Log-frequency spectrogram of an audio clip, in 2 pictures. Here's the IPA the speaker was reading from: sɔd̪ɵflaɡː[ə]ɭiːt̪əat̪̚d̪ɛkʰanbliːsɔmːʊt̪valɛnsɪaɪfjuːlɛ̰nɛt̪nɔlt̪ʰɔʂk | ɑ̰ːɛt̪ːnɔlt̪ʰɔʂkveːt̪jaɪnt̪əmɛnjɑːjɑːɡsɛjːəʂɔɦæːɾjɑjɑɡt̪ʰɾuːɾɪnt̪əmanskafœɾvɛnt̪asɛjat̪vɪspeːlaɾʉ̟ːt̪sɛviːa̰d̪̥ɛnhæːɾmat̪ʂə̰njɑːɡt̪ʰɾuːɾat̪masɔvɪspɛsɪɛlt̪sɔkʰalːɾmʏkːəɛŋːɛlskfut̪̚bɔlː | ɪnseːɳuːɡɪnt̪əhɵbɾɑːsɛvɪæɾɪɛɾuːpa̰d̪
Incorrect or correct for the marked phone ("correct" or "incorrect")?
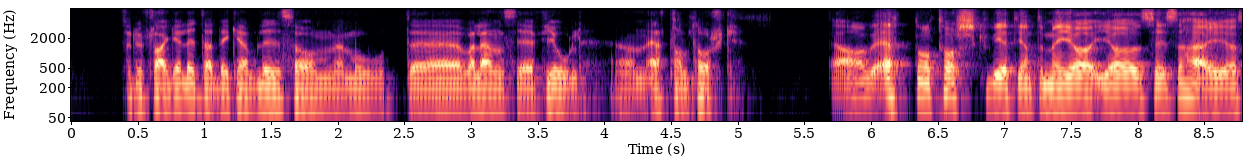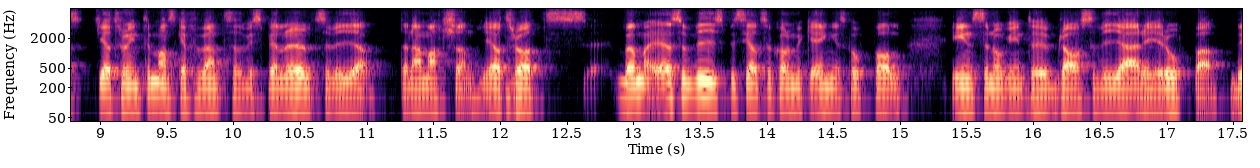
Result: incorrect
